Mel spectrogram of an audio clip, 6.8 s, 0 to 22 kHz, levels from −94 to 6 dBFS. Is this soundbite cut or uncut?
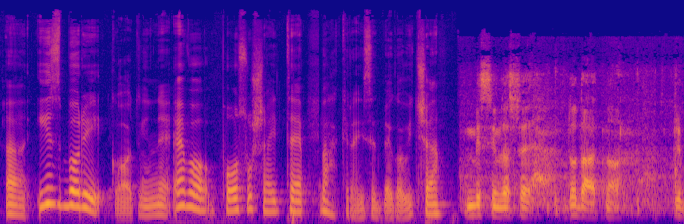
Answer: cut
